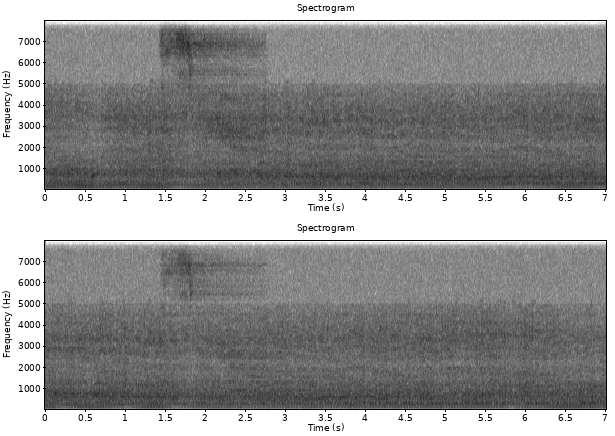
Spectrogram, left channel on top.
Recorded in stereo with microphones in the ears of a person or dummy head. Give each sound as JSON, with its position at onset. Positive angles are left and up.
{"t": 1.4, "sound": "whispering", "side_deg": 60, "distance_m": 1.3}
